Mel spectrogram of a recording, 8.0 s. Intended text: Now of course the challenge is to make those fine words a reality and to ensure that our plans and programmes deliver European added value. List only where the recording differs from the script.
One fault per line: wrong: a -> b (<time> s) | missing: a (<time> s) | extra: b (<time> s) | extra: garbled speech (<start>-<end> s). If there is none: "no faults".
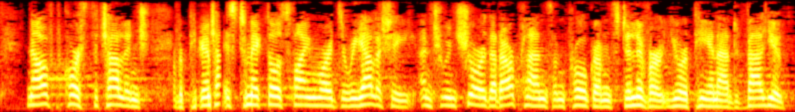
extra: of (0.5 s)
extra: garbled speech (1.7-2.2 s)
